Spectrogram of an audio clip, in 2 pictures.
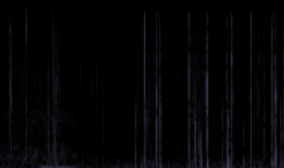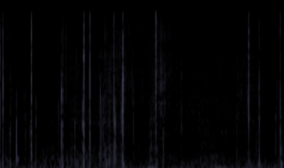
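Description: A small, flat, purple-and-white printed plastic scent sachet with a granular filling is held close and squeezed and tipped so the contents shift inside. It gives a quiet, steady run of crinkly, sandy crackles and sharp, bright ticks, mostly high in pitch with very little low end.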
